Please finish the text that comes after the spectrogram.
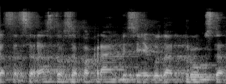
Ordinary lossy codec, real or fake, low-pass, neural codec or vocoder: AAC, 64 kbps; real; 14.4 kHz; none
